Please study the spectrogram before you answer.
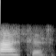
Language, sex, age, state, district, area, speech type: Kannada, female, 18-30, Karnataka, Koppal, urban, conversation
